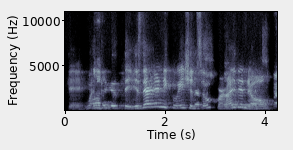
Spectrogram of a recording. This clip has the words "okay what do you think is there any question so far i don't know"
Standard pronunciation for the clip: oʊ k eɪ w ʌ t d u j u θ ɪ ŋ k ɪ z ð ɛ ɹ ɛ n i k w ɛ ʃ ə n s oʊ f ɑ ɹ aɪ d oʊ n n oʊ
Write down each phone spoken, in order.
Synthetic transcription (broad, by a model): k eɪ w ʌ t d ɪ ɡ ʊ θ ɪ ŋ ɪ z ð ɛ ɹ ɛ n i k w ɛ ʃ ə n s oʊ f ɑ ɹ aɪ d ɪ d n oʊ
